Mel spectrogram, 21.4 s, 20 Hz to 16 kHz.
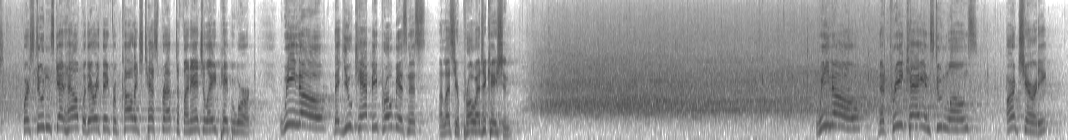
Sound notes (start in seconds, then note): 14.6 applause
